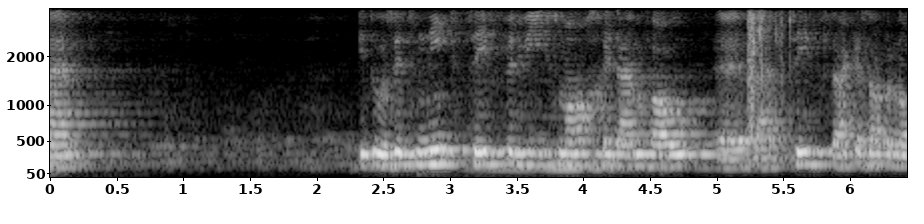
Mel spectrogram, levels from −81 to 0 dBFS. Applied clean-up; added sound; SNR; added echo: none; Shatter; 9 dB; reverberation time 0.6 s.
